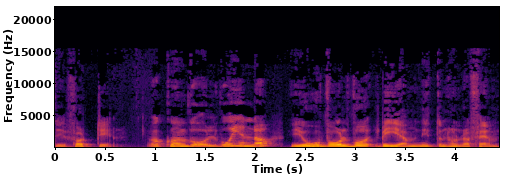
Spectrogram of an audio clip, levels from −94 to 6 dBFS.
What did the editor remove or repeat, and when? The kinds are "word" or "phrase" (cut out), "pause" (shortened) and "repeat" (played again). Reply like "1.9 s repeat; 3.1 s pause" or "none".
2.3 s pause; 3.2 s word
